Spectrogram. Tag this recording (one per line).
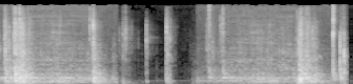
tray
disc
player
button
cd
